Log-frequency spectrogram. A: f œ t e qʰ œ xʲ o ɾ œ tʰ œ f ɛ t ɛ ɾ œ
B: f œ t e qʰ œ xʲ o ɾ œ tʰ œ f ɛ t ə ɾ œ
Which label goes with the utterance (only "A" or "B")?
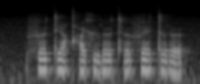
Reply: B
